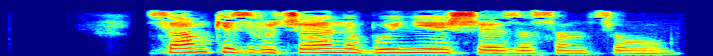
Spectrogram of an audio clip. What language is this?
Belarusian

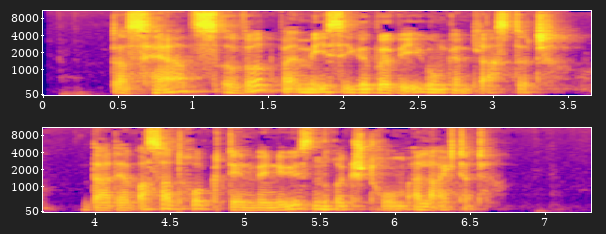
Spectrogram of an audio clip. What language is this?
German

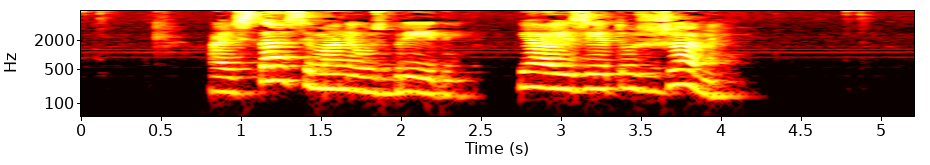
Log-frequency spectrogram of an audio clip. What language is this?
Latvian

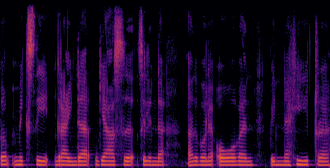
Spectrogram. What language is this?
Malayalam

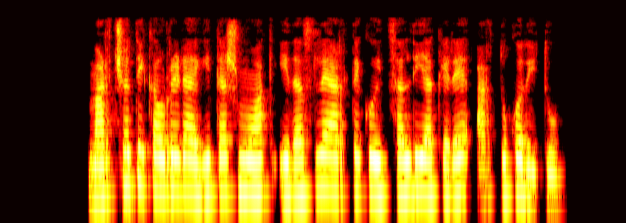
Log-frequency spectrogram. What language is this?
Basque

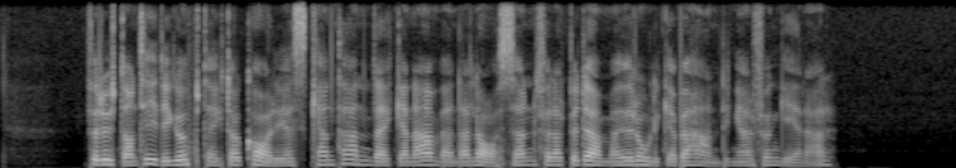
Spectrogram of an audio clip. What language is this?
Swedish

